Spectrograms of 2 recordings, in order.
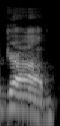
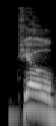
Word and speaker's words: Job: Job Jr. Well, it's Hello, actually Job, pronounced Job, I believe.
